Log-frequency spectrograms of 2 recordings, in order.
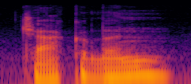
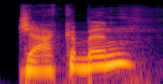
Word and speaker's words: Jacobin: Jacobin. Jacobin. Jacobin.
